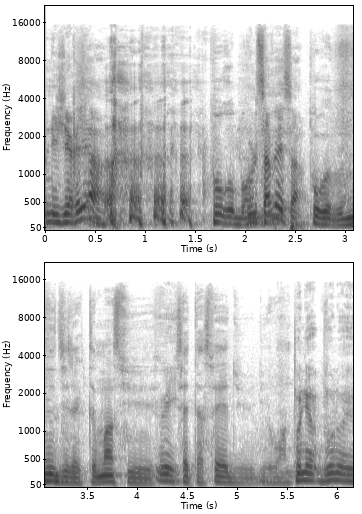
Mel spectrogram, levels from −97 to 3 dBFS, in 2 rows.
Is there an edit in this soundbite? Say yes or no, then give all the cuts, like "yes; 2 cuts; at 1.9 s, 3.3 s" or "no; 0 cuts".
no; 0 cuts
